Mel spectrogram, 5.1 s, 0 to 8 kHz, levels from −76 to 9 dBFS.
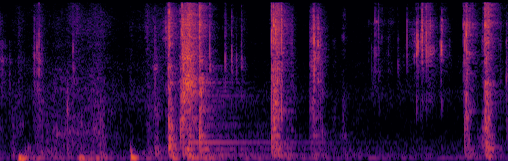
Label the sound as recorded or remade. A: recorded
